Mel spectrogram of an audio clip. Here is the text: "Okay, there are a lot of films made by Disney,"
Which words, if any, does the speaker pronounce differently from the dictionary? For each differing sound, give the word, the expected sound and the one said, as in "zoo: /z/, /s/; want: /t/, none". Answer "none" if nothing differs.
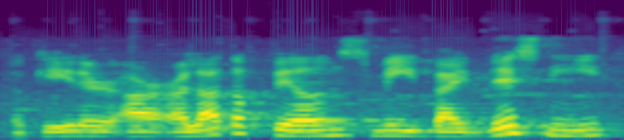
films: /z/, /s/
